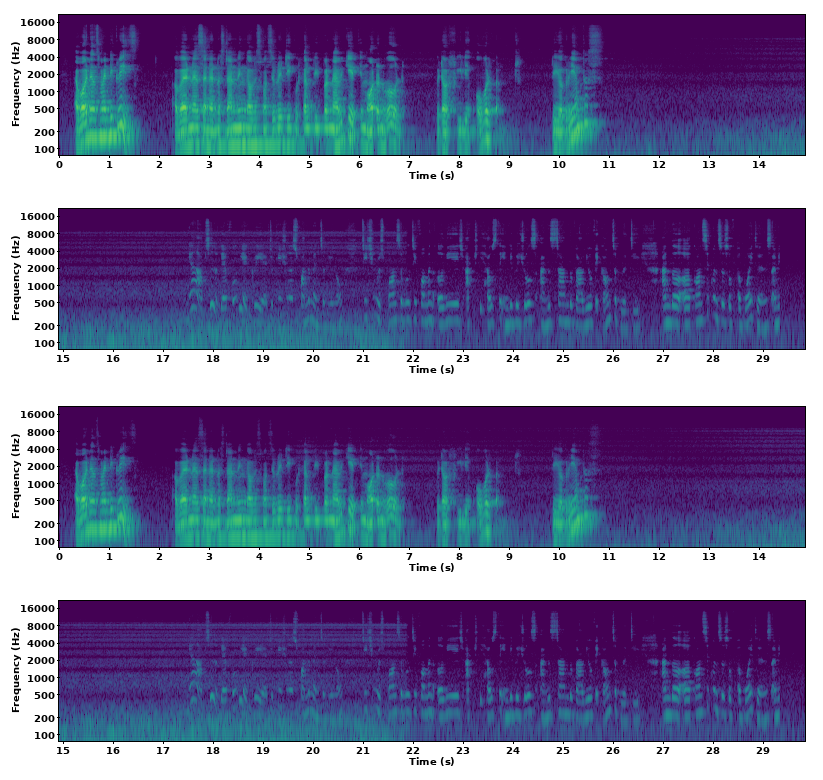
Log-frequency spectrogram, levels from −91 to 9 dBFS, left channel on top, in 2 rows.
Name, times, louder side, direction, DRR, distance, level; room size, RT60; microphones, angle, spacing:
voice 1, 0.3-1.5 2.3-6.9 7.6-8.9 9.9-10.8, left 5 dB, 70° left, 0.5 m, -25 dB
sound 1, 4.1-4.3 4.6-21.9, equal, 20° right, 5.0 m, -49 dB
voice 2, 17.5-29.3, left 2 dB, 20° left, 5.7 m, -49 dB
head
